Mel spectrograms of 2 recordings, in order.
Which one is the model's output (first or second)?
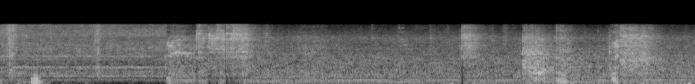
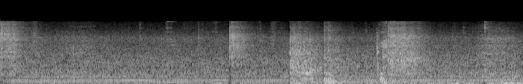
first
